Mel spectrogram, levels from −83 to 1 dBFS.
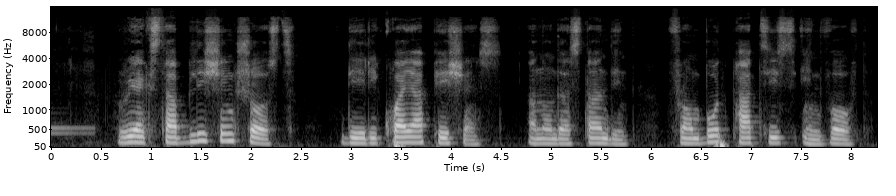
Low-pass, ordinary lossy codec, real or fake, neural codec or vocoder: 14.4 kHz; Opus, 32 kbps; real; none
